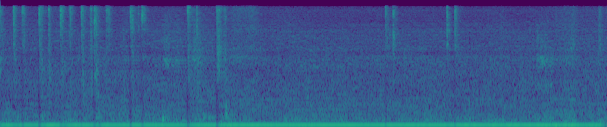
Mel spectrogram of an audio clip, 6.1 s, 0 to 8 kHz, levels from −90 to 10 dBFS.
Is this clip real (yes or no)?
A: no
